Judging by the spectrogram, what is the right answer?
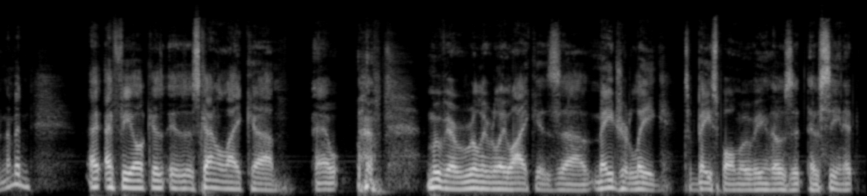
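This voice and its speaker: A man's voice: on the low side, no room sound, studio quality. A middle-aged man hosting a motivational podcast, speaking earnestly, rambling and often repeating words as he starts a sentence. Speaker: podcast host and hockey coach.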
